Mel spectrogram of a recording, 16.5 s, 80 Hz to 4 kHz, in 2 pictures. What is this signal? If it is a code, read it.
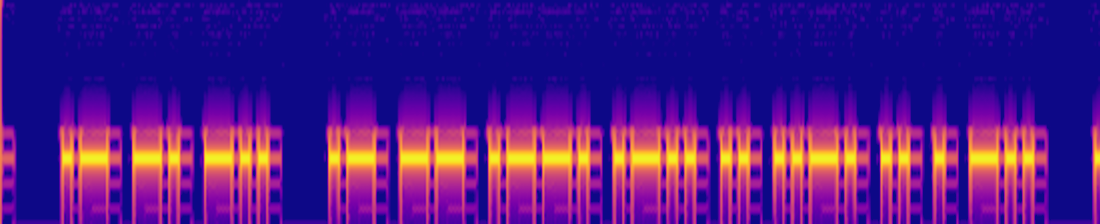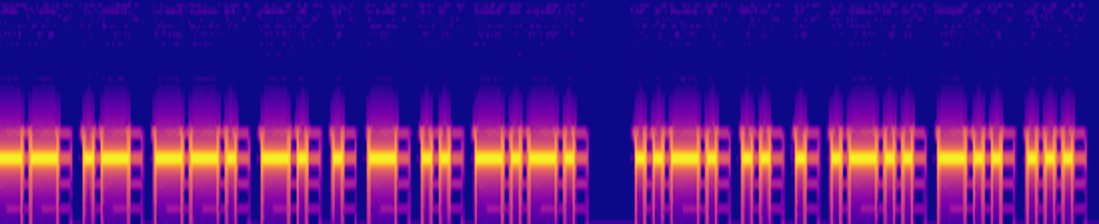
Morse code, heard as a keyed tone, about 18 wpm, 750 Hz. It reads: AND AMPLIFIED MAGNETIC FIELDS
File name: Morse / 18WPM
